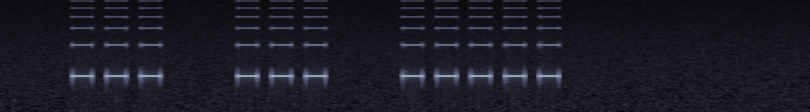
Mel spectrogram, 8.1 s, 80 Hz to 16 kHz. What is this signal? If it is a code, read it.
Beep code, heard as beeps from a small speaker, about 1390 Hz. 3-3-5.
